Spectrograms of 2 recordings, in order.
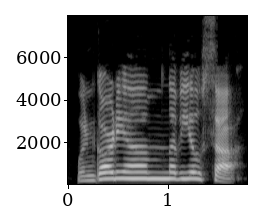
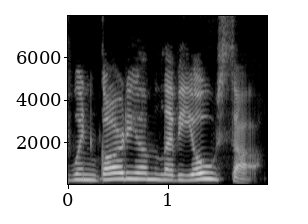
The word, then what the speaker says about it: Wingardium Leviosa: having much more luck Wingardium Leviosa he shouted waving his arms like a windmill you're saying it wrong how he hurt Hermione step it's Wingardium Leviosa make the GAR nice and long you do it then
